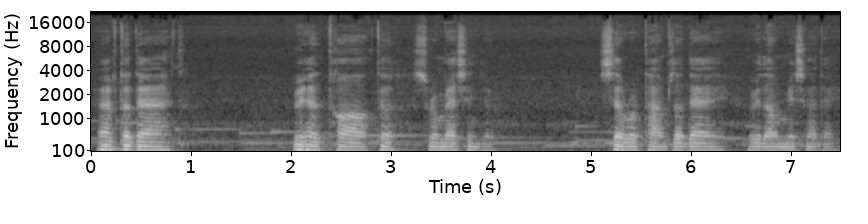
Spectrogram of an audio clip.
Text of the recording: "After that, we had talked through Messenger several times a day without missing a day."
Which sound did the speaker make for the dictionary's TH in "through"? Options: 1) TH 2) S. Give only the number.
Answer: 2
